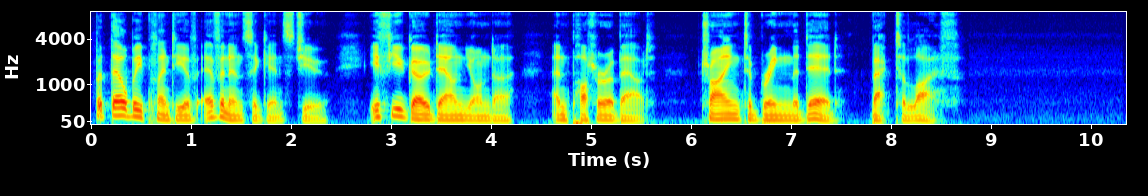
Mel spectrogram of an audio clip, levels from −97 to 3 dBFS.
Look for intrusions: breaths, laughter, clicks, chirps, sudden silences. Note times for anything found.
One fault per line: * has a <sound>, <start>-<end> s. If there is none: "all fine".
all fine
